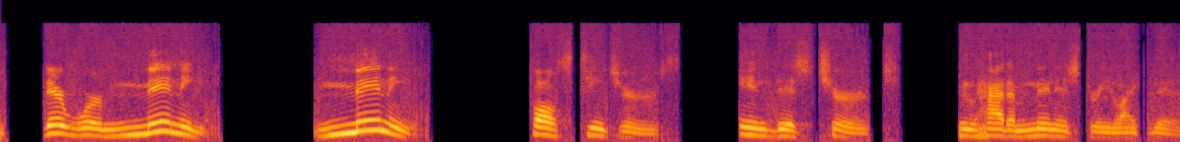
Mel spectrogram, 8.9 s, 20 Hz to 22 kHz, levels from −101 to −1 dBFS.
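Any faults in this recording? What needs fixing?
Throughout the clip, the speech carries a grainy, signal-following distortion at about 20 dB below the signal, with quiet passages turning rough. The likely cause is low bit depth without dither: requantising to roughly 6 bits by rounding ties the error to the waveform. To prevent this, keep at least 16 bits through processing and apply dither before any word-length reduction.

From 6.39 to 6.49 s, just after "false teachers in this", the audio turns briefly rougher and noisier without a gap. This is a lost packet rebuilt from error correction: the decoder played the low-bitrate copies carried in the following packets, and the 60 ms of rebuilt audio fits three 20 ms packets. To prevent it, reduce packet loss on the network path or raise the Opus forward error correction bitrate so the rebuilt frames are closer to the originals.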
